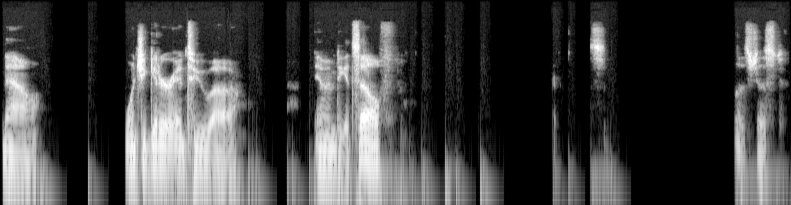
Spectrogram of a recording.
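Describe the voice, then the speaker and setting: A man with a fairly low voice talks through a screen-recorded software demo. He is informal and halting, thinking aloud as he goes. The sound is fairly dry, as recorded indoors at a computer. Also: no room sound. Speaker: video creator and host.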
